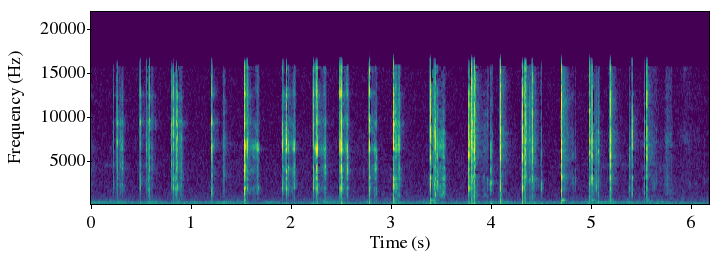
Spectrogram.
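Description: A small glowing blue toy lightsaber with a hollow plastic blade and a metal-look hilt is tapped and scratched rapidly with metal paperclips worn on the fingertips. About 22 sharp, bright clicks and short scratches come in an uneven, fast rhythm. Each is very high-pitched and dry, with no ring after it.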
